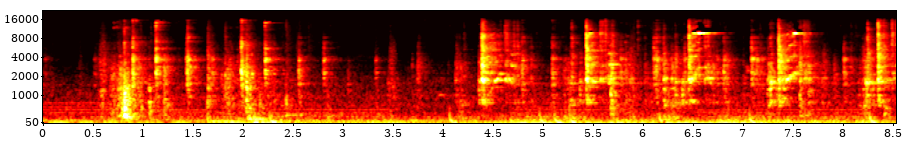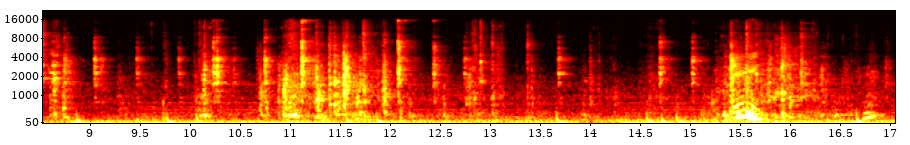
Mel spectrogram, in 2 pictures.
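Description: Irregular metallic clanks, clicks and knocks of tools and engine parts during removal of the engine from the car on a hoist. A voice is heard briefly near the end.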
